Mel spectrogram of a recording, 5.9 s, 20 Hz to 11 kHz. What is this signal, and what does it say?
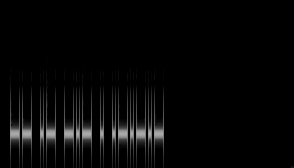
Morse code, heard as a keyed tone, about 20 wpm, 700 Hz. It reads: MAKE.
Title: Sentences from Top 1400 Words 20wpm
